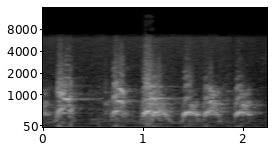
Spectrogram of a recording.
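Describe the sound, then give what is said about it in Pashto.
A dog barks six times in a steady, evenly spaced rhythm, each bark short, mid-pitched and clear, with no other sounds around it. “اوهو دا خو ډېر سپی دی دلته.”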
